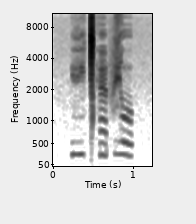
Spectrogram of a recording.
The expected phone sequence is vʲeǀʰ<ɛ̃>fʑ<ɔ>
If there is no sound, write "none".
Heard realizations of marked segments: ɛ̃, o

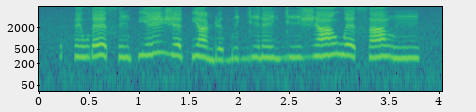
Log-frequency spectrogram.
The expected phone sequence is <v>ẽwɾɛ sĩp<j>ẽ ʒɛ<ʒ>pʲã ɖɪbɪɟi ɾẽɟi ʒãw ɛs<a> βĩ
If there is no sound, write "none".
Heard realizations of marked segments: θ, j, none, ã

